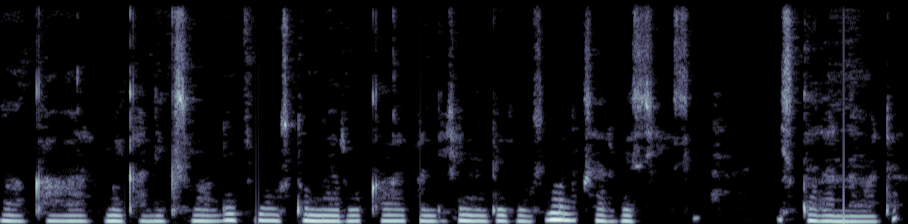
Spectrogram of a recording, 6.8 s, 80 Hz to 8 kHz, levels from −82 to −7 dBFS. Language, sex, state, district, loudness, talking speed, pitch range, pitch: Telugu, female, Telangana, Karimnagar, -27 LUFS, 105 wpm, 195-215 Hz, 200 Hz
